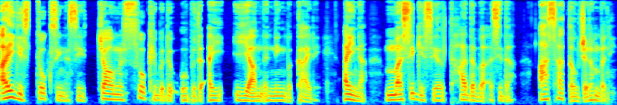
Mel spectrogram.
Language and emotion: Manipuri, sad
